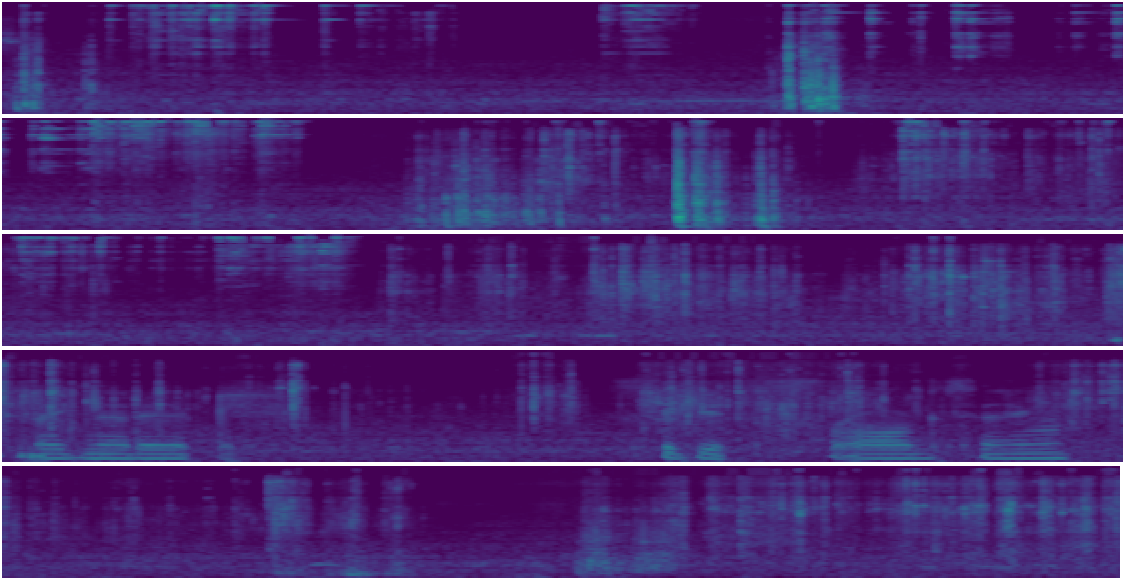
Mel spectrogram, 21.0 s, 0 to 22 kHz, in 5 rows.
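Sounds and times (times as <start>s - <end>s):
metal puzzles jangling and clinking: 0.0s - 1.7s, 2.3s - 18.4s, 19.0s - 21.0s.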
